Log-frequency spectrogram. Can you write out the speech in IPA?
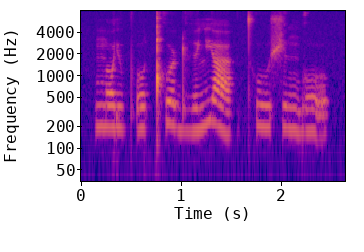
n̪ ɔ ɾʲ u pʼ o ǃʰ ʊ ɖʱ ɪ lʲ j a | t̪ʰ u ʃ ɪ ŋ ɡ o

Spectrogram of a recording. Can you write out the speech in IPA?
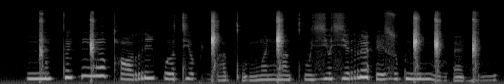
ŋ͡ǁ ũ˧ p t ɛ̃˦ k ŋ͡ǁ õ˦ qʰ ɔ˨ r i˦ p ɤ˧ tʲ ɔ˧ k ɡ͡ǁ a˨ kʷʼ ɯ˨ ŋʷ ɛ̃˧ ŋ͡ǁ ã˧ kʷʰ ɯ˧ zʲ o˧ sʲ ɛ˧ r ɛ̃˦ ʔ e˨˦ z u˧ p ŋ͡ǁ i˧ ŋ͡ǁ ɔ̤˨ ʔ ɛ̃˨ ɪ̯ ɡ͡ǁ ṳ˧

